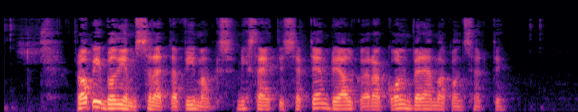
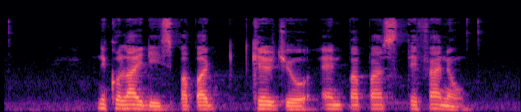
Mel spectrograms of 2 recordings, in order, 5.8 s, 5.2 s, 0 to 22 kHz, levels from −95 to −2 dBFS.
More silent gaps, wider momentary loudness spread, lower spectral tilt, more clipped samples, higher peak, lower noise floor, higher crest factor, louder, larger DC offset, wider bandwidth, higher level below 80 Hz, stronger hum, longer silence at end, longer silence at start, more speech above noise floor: neither; first, 20 LU vs 10 LU; about the same, -5.5 dB/octave vs -5 dB/octave; neither; first, -4 dBFS vs -8 dBFS; first, -67 dBFS vs -60 dBFS; about the same, 20 dB vs 20 dB; first, -22 LUFS vs -27 LUFS; neither; about the same, 11.5 kHz vs 11.5 kHz; about the same, -62 dBFS vs -62 dBFS; neither; first, 0.75 s vs 0.55 s; second, 0.4 s vs 0.95 s; first, 45 dB vs 33 dB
